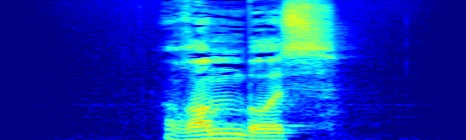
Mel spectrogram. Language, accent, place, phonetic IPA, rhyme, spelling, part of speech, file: German, Germany, Berlin, [ˈʁɔmbʊs], -ɔmbʊs, Rhombus, noun, De-Rhombus.ogg
- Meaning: rhombus, rhomb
